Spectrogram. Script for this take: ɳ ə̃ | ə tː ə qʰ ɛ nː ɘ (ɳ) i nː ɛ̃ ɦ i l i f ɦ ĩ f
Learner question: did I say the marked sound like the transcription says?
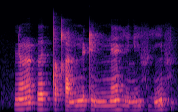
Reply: no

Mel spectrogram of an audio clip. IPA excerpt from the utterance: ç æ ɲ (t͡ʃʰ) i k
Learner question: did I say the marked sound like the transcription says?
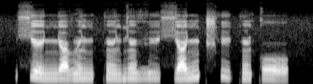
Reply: yes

